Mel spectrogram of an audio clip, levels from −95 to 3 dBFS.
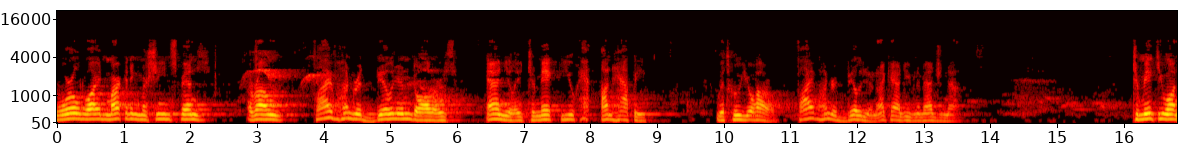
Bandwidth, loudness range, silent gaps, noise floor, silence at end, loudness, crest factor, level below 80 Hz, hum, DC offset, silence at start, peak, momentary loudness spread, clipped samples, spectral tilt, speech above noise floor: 7.6 kHz; 9 LU; none; -70 dBFS; 0 s; -34 LUFS; 18 dB; -76 dBFS; none; under 0.1%; 0 s; -16 dBFS; 16 LU; under 0.1%; -7.5 dB/octave; 37 dB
